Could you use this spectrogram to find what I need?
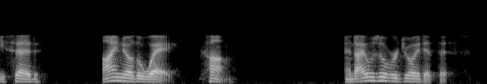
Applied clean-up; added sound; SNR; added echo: none; none; none; none.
